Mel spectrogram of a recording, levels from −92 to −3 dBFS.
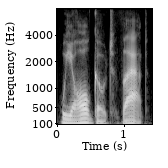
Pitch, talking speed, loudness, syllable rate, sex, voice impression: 95 Hz, 210 wpm, -19 LUFS, 3.7 syllables/s, male, very masculine, very adult-like, middle-aged, very thick, tensed, slightly weak, slightly dark, soft, slightly muffled, fluent, very cool, intellectual, slightly refreshing, slightly sincere, calm, very mature, friendly, reassuring, unique, very wild, sweet, slightly kind, slightly modest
